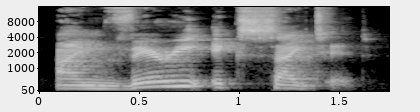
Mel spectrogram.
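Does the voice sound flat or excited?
flat. It is read in a plain, neutral voice.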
